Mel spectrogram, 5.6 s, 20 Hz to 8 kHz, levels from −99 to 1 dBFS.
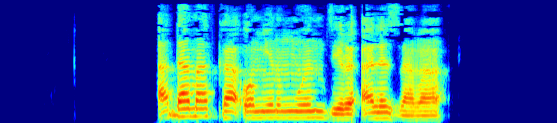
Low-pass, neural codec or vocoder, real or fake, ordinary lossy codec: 7.2 kHz; vocoder, 22.05 kHz, 80 mel bands, WaveNeXt; fake; MP3, 32 kbps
